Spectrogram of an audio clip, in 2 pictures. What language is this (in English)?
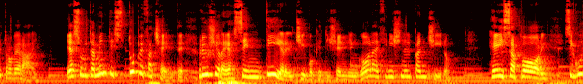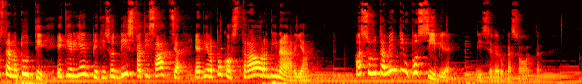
Italian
